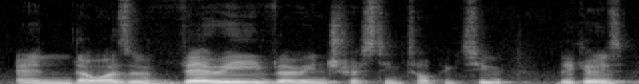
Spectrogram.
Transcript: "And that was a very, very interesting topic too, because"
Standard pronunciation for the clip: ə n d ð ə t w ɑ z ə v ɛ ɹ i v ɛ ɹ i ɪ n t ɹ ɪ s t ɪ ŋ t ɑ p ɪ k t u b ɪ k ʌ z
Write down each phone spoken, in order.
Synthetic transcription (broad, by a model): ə n ð ə t w ɑ z ə v ɛ ɹ i v ɛ ɹ i ɪ n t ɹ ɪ s t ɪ ŋ t ɑ p ɪ k t u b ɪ k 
